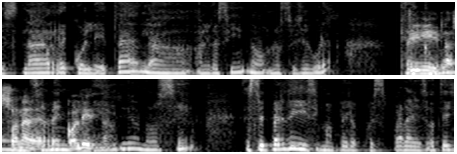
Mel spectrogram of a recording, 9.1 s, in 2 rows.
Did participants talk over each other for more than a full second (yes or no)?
yes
